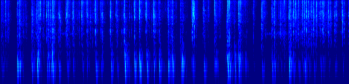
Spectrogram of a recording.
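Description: Fingertips of both hands press, squeeze and scratch a small clear plastic zip-lock bag full of purple sand granules lying flat on a table. The result is a quick, dense run of short, dry crunches and gritty rustles, each with a soft low thump under bright, crinkly plastic-and-grain crackle. Each burst dies away almost instantly.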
